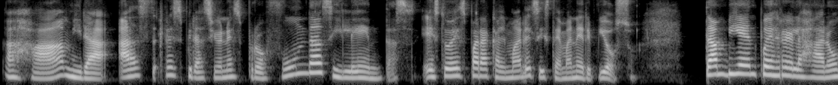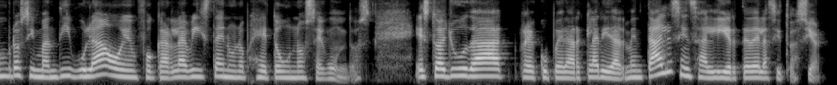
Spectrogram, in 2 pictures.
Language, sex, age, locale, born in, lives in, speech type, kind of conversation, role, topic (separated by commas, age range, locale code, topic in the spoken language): Spanish, female, 25-29, es-VE, Venezuela, United States, read, expert-assistant, expert, ¿Cómo puedo organizar mis emociones para tomar mejores decisiones en situaciones estresantes?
